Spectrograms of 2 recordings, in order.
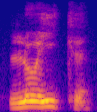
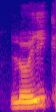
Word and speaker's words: Loïc: existe um nome masculino em francês que é Loïc. Loïc a gente coloca um trema justamente para não fazer um loac. Então é Loïc.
